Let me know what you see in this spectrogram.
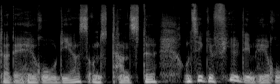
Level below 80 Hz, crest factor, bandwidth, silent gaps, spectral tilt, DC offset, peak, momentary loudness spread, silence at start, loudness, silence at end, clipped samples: -44 dBFS; 16 dB; 18 kHz; none; -5.5 dB/octave; under 0.1%; -12 dBFS; 3 LU; 0 s; -27 LUFS; 0 s; under 0.1%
